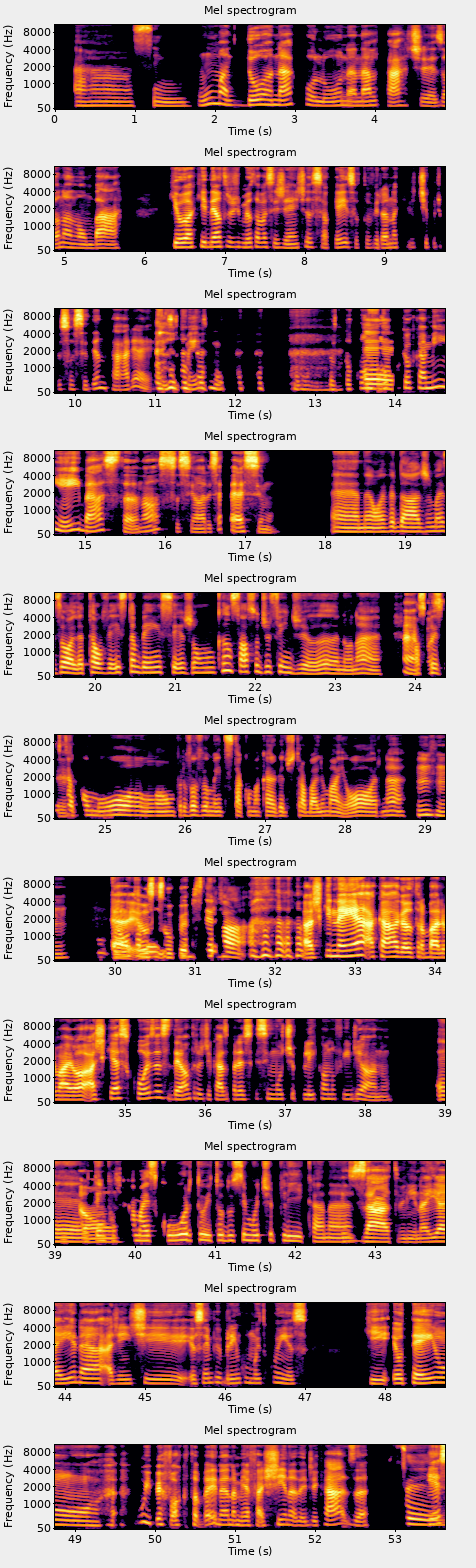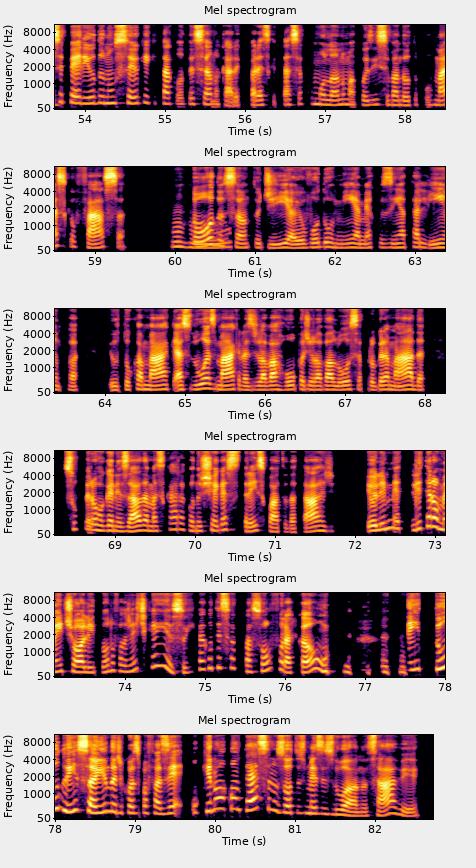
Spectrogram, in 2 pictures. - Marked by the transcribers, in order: laugh; laugh; laugh
- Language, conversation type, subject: Portuguese, advice, Como posso equilibrar o trabalho com pausas programadas sem perder o foco e a produtividade?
